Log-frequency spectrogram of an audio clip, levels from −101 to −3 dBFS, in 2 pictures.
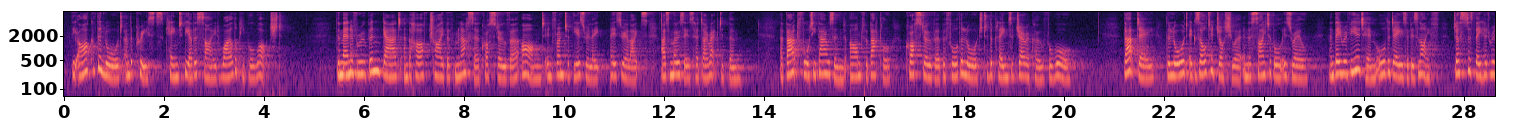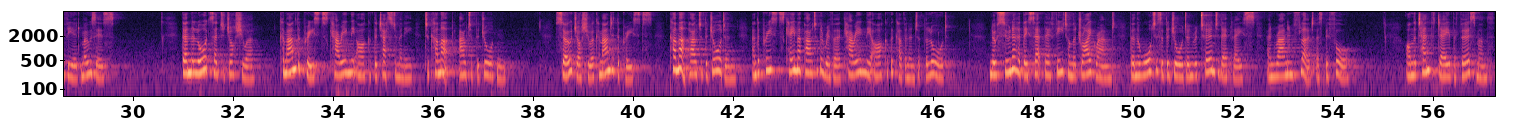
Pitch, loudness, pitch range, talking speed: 215 Hz, -30 LUFS, 195-240 Hz, 180 wpm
